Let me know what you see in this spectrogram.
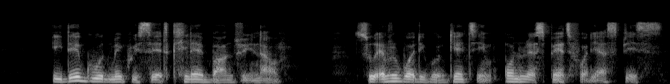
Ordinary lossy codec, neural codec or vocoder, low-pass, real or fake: MP3, 48 kbps; codec, 16 kHz, 2 kbps, FunCodec, trained on LibriTTS, 25 frames a second; 7.2 kHz; fake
